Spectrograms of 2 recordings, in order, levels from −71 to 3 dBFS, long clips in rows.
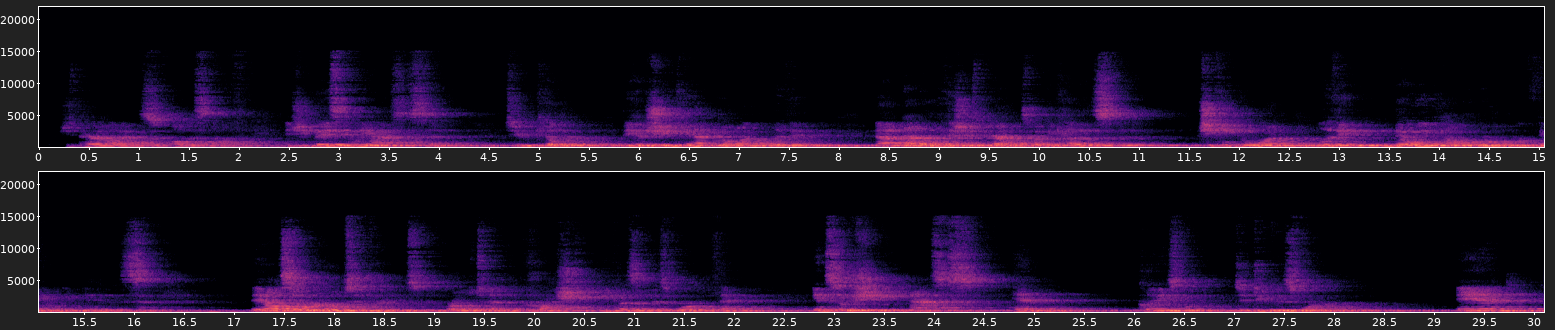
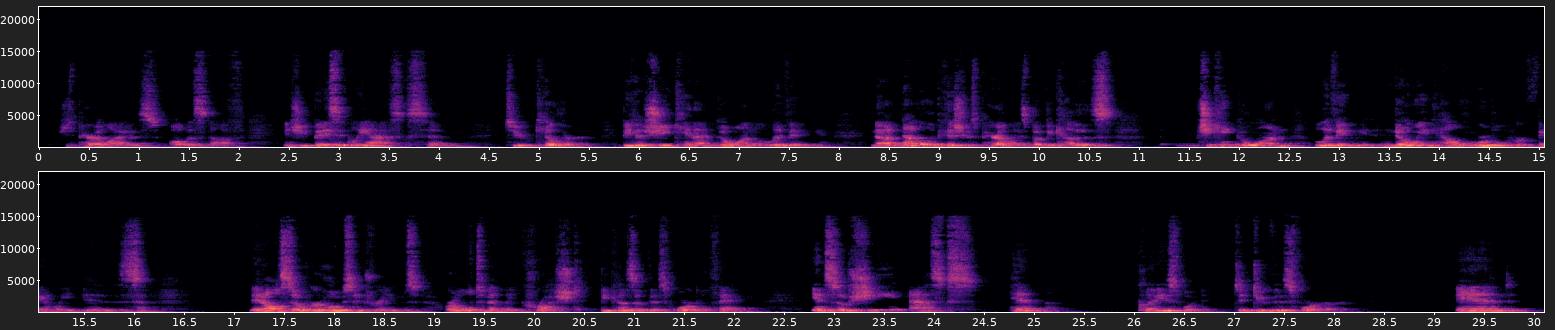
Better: second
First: room echo; strong; dies away in 3 s // off-mic speech; far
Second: room echo; slight; dies away in 0.6 s // off-mic speech; far

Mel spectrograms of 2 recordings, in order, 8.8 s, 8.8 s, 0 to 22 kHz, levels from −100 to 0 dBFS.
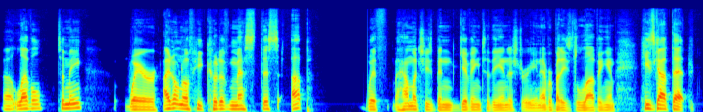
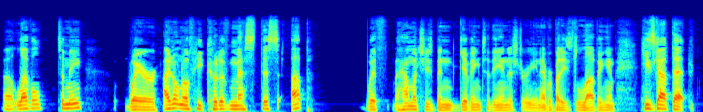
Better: first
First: none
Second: garbled, watery; slightly; nothing above 10.5 kHz

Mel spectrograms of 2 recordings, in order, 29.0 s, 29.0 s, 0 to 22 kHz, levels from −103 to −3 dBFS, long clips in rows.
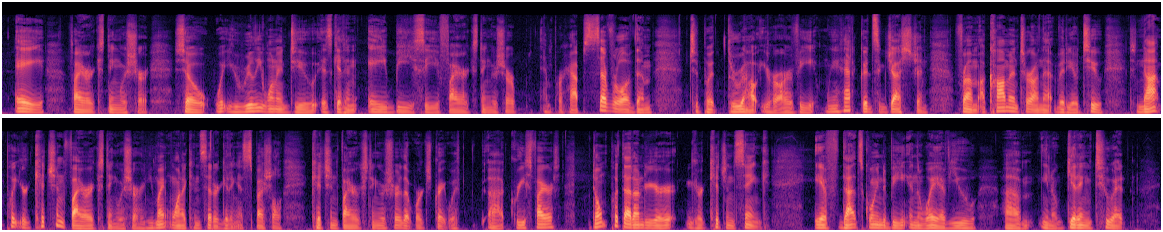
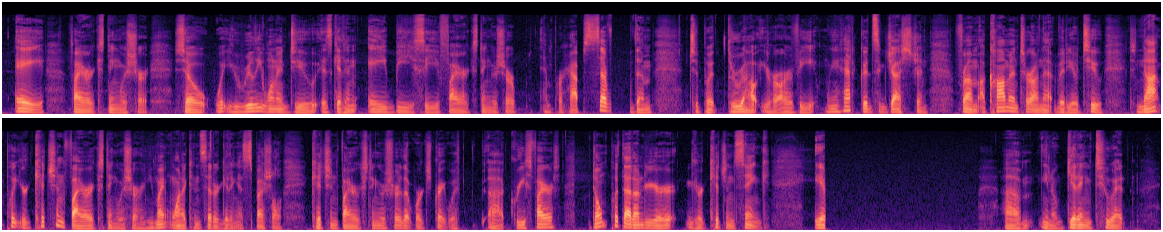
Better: first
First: none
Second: audio cutting out; at 7.5 s and at 25 s for 2 s

